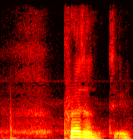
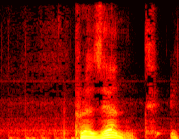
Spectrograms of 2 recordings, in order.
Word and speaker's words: present: 그러니까 이거를 제1강세라고 해. 이게 첫 번째이기 때문에 제1강세, 여기 강세가 올 때는 제2강세라고 하는데, 제1강세일 때 present일 때이 뜻이고요. 제2강세일 때 present일 때는 이 뜻이다. 그래서 발음에 따라서 뜻이 달라지는 그런 단어입니다.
